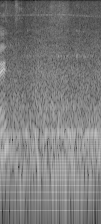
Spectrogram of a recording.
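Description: A steady mechanical hum over a continuous rumbling outdoor background.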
